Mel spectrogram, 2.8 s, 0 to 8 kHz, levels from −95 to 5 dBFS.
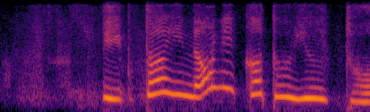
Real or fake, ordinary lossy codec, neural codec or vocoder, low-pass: fake; Opus, 16 kbps; codec, 16 kHz, 0.5 kbps, FunCodec, trained on Chinese and English, 25 frames a second; 7.2 kHz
